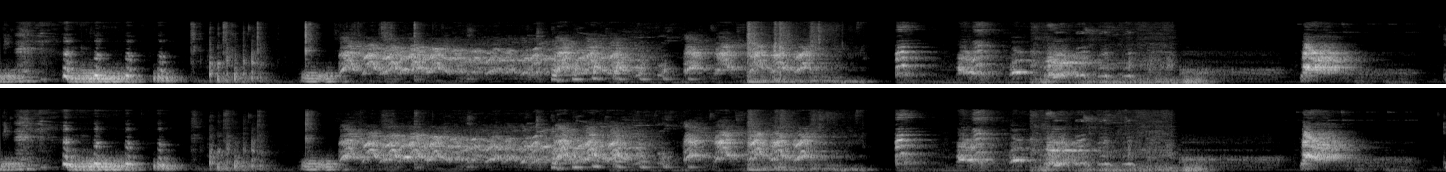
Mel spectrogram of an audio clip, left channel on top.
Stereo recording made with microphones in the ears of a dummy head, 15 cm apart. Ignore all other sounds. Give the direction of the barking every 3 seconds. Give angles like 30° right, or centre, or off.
40° left, 10° right, 50° right, 60° right, 60° right.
